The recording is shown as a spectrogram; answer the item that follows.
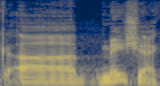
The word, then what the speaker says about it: Mizysak: The Supply Chain Ninja, Derek Mizysak is how he says you pronounce his name. I would say Smith, but Derek Mizysak.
